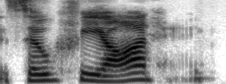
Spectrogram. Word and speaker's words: Sophionic: Sophionic. Did I say it right? – Yes.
